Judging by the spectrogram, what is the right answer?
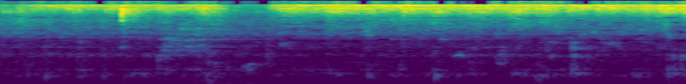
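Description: Hot water runs from a sink tap in a steady, close splashing stream, with a few small clinks and splashes and no talking.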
